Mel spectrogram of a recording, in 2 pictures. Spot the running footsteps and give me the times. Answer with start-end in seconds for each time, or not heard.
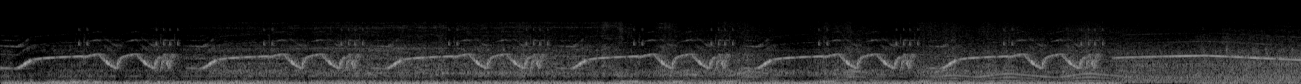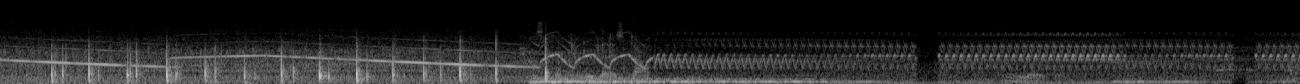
13.3-18.6.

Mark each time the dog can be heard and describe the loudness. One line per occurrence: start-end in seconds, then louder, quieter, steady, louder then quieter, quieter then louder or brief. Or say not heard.
not heard.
